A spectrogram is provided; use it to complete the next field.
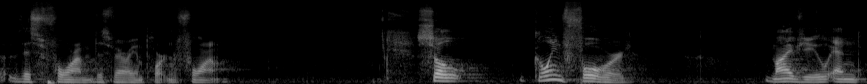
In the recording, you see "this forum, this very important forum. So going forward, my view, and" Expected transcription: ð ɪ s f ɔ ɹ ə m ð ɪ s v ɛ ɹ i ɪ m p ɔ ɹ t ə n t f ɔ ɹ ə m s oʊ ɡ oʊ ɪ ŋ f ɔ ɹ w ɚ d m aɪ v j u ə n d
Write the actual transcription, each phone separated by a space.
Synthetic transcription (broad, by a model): ð ɪ s f ɔ ɹ m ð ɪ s v ɛ ɹ i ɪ m p ɔ ɹ t n t f ɔ ɹ m s oʊ ɡ oʊ ɪ ŋ f ɔ ɹ w ɚ d m aɪ v j u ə n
